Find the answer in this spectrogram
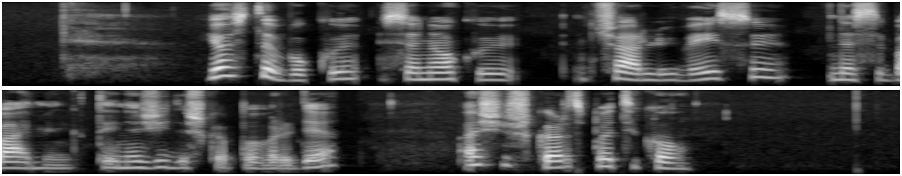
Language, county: Lithuanian, Kaunas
